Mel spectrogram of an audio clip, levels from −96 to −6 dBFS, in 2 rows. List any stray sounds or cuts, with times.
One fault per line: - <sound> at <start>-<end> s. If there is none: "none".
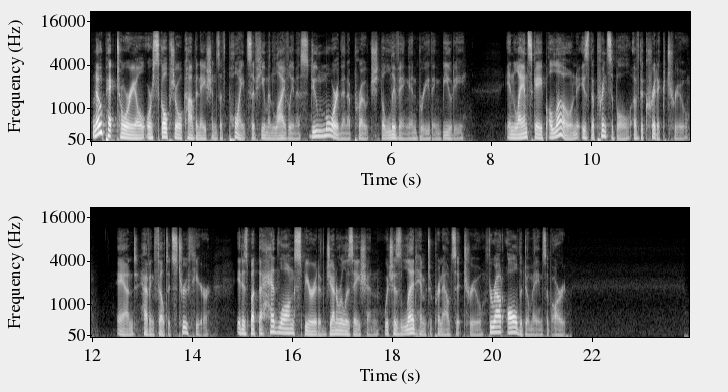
none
